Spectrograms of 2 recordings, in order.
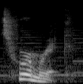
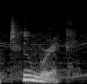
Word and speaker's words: turmeric: All right, Spice number three is turmeric or turmeric. There is an R in there. My wife calls me crazy when I try to pronounce the R, but let's just call it turmeric.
